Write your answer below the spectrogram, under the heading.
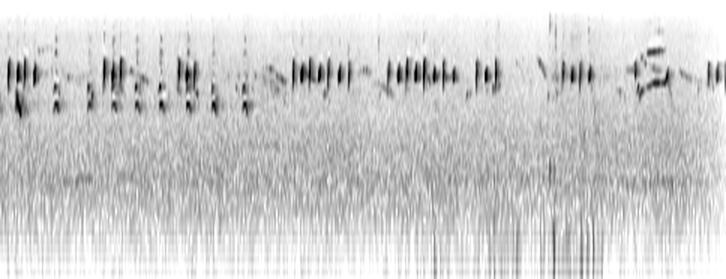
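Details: European goldfinch calling, with repeated clusters of quick tinkling, twittering notes roughly every second over low environmental hiss.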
